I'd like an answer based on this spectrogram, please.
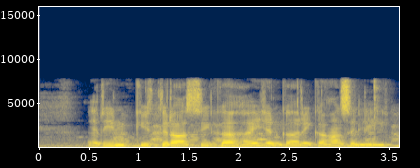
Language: Magahi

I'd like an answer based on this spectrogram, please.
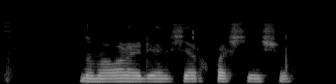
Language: Pashto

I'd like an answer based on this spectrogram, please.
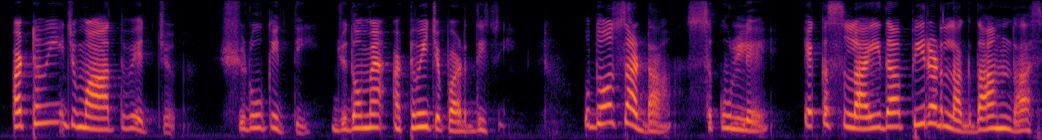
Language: Punjabi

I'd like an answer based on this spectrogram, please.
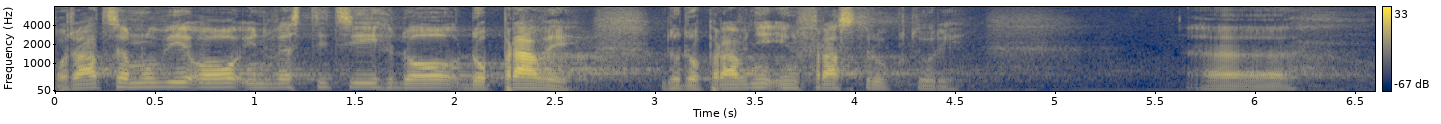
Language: Czech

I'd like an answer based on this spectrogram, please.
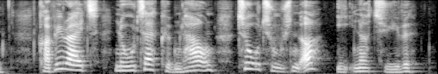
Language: Danish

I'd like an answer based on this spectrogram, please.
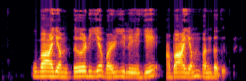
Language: Tamil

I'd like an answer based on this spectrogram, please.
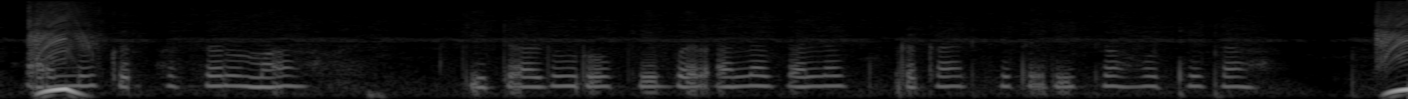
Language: Chhattisgarhi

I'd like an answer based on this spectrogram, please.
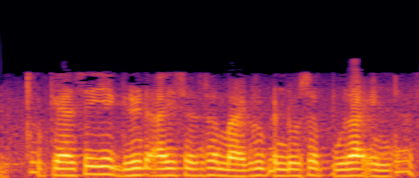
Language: Hindi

